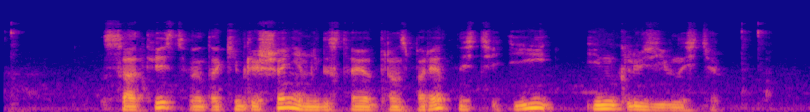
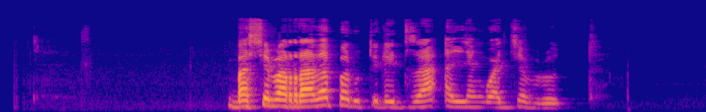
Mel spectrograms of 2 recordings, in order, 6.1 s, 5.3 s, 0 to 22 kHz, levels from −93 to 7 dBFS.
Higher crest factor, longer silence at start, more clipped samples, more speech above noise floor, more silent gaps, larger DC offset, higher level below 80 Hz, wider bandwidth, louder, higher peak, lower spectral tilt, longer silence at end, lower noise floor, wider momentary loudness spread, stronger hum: second, 16 dB vs 22 dB; second, 0.8 s vs 1.7 s; neither; second, 38 dB vs 60 dB; neither; neither; first, -46 dBFS vs -82 dBFS; second, 7.4 kHz vs 11.5 kHz; about the same, -19 LUFS vs -20 LUFS; about the same, -2 dBFS vs 0 dBFS; first, -7.5 dB/octave vs -3 dB/octave; second, 0.7 s vs 1.1 s; second, -56 dBFS vs -81 dBFS; second, 12 LU vs 19 LU; neither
